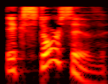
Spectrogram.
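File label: "extorsive", British English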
